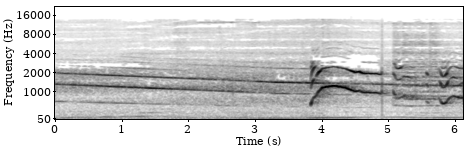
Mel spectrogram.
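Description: A siren sounds in one long, slowly falling tone. About four seconds in, a golden retriever puppy joins with a howl that rises and then falls, the loudest sound here, and near the end starts a wavering howl along with the siren.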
